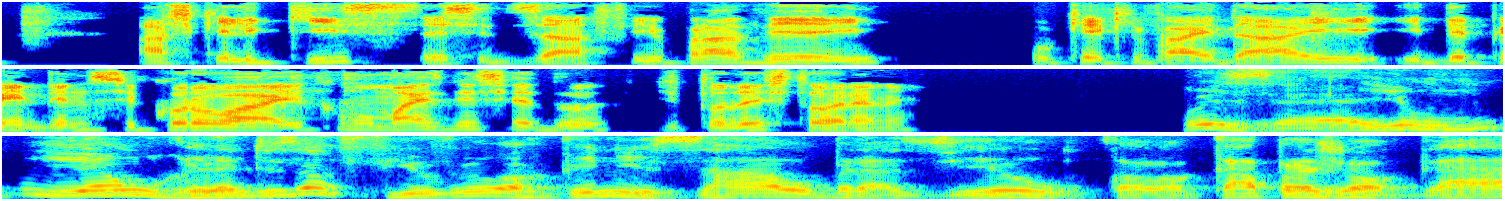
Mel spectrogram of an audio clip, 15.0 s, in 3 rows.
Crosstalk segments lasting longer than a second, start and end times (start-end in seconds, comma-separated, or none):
none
